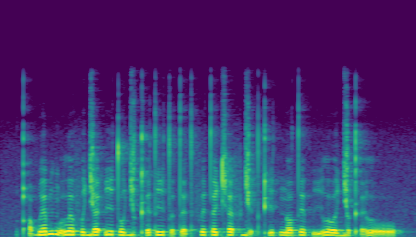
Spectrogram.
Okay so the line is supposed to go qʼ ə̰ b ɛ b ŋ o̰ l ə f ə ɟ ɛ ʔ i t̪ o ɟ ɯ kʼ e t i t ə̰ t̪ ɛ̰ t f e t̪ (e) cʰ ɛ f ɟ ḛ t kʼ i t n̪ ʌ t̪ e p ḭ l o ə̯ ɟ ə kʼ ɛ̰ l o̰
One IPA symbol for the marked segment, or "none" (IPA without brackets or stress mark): ɛ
